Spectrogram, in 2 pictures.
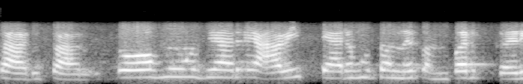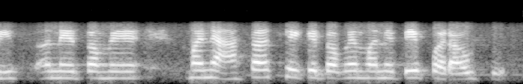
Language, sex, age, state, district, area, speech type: Gujarati, female, 18-30, Gujarat, Valsad, rural, conversation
